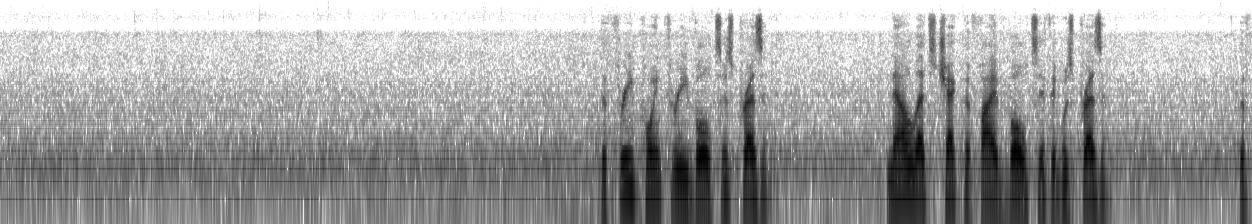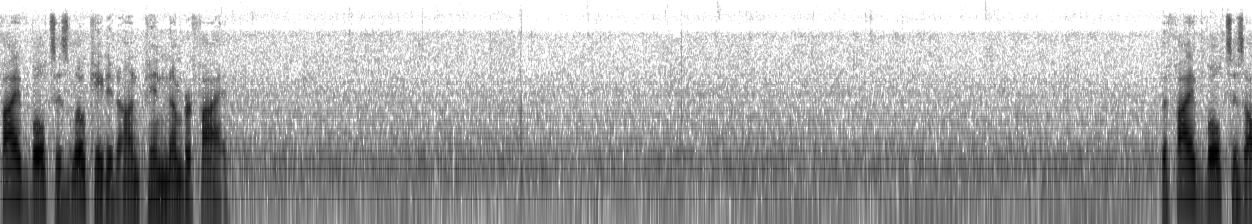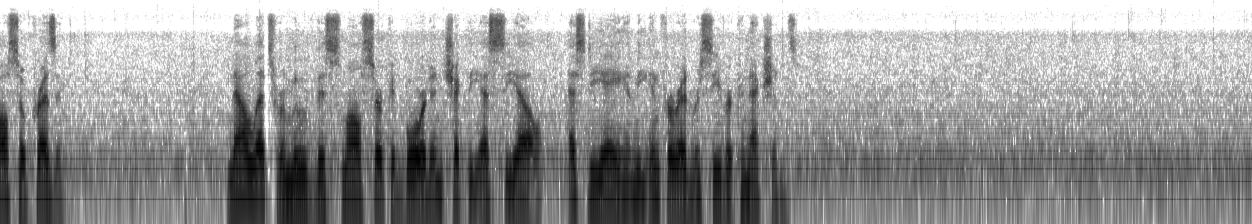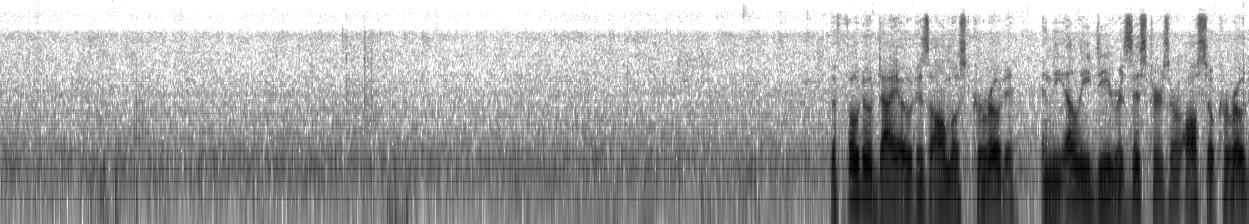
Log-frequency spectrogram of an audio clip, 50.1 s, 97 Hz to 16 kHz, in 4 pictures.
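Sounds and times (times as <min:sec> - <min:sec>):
steady hiss: 0:00.0 - 0:50.0.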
